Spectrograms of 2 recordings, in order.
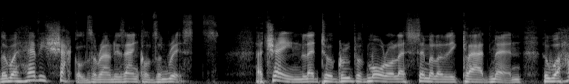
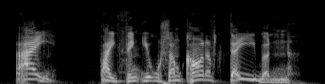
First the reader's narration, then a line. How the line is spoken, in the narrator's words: cackled the old man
